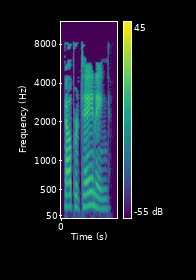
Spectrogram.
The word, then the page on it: appertaining: British English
